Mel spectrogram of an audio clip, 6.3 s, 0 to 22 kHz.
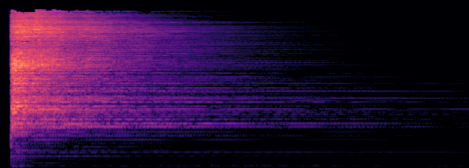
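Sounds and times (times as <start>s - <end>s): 
ZBT 16 inch China cymbal: 0.2s - 5.0s.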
